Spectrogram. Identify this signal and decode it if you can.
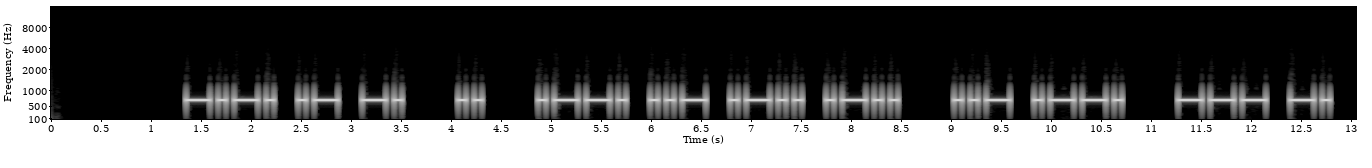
Morse code, heard as a keyed tone, about 15 wpm, 700 Hz. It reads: CAN I PULL UP ON
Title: Sentences from Top 1000 Words - Review Part 2 - 15wpm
